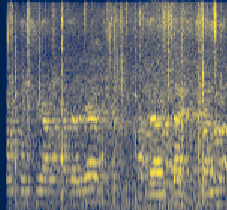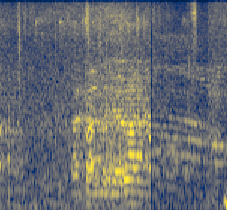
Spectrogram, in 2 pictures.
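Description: Voices of people talking and calling out on open tennis courts, with scattered sharp pops of tennis balls being struck by rackets and bouncing during a rally. The sound dies down to a lull for the last second.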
